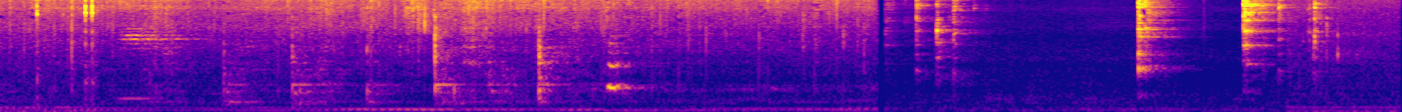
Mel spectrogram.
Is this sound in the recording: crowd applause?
no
